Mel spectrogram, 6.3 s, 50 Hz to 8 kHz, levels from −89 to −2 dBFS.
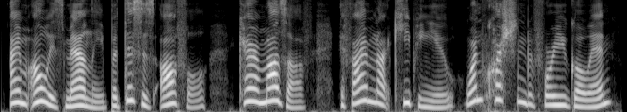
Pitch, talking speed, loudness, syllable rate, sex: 250 Hz, 200 wpm, -18 LUFS, 6.1 syllables/s, female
